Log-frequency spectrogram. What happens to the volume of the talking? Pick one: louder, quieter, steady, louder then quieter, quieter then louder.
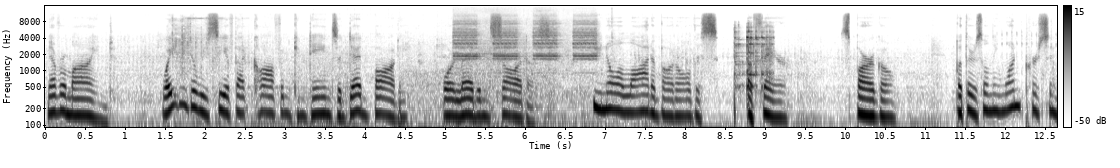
steady.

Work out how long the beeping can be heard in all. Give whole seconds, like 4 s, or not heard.
2 s.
